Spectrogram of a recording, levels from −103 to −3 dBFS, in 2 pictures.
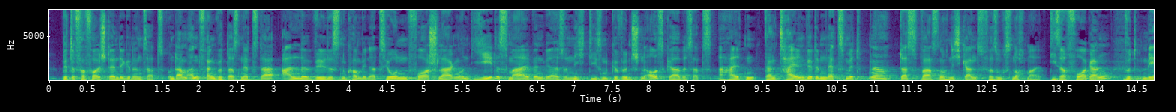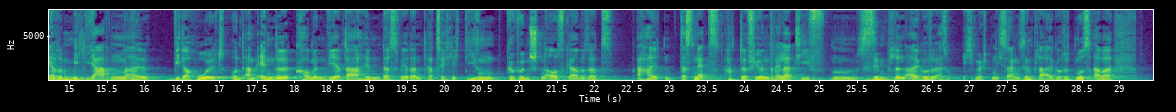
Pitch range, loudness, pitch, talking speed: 100-130 Hz, -19 LUFS, 115 Hz, 160 wpm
